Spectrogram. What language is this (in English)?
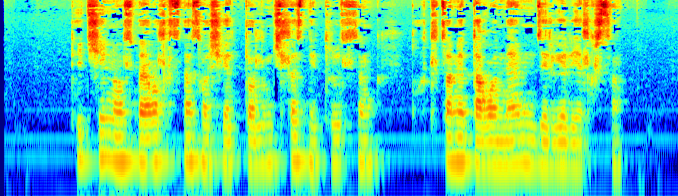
Mongolian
